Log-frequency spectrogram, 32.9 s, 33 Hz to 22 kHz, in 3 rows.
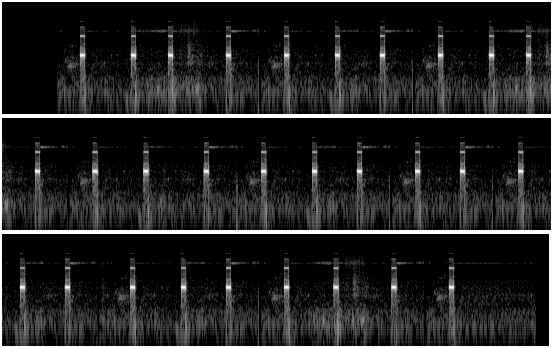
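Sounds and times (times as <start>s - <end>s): patient monitor beeps: 1.5s - 1.8s, 2.6s - 3.5s, 4.5s - 9.0s, 9.7s - 10.7s, 11.6s - 13.0s, 13.8s - 14.1s, 15.0s - 16.6s, 17.2s - 19.5s, 20.1s - 21.6s, 22.3s - 28.8s, 29.8s - 32.0s.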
